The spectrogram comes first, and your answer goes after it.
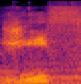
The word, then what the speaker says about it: GIF: it's decorative choosy programmers to choose GIF it's pronounced GIF because I say so but that's the peanut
